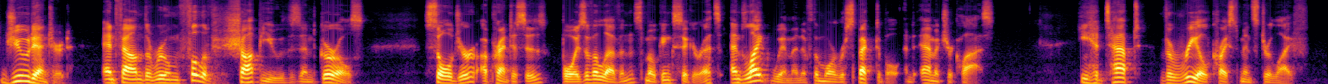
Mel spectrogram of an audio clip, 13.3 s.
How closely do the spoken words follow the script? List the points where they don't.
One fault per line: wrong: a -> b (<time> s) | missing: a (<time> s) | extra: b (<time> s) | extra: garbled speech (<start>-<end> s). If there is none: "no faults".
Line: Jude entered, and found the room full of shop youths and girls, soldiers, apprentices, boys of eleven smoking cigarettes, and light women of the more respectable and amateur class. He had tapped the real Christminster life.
wrong: soldiers -> soldier (4.2 s)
